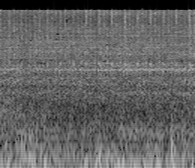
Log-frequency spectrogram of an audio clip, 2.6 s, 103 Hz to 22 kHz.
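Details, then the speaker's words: 2004 Ford F-150 5.4 V8, code P1131, misfires on cylinders 3 and 4: uneven lumpy idle with irregular low thumps; cylinder 3 recovers after reconnecting, cylinder 4 still misfiring with a loose connection. "mira ahí levantó el tres muchachos sigue fallando el cuatro"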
